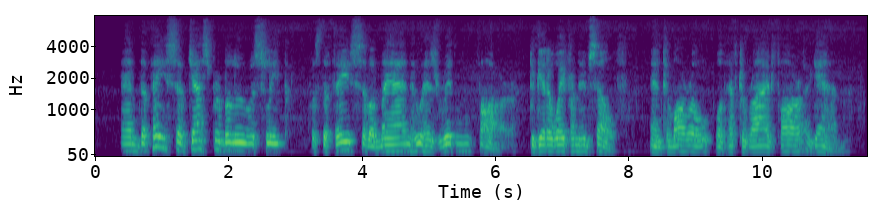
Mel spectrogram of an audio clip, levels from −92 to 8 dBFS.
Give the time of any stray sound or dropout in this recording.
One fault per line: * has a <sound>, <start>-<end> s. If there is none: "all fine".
all fine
